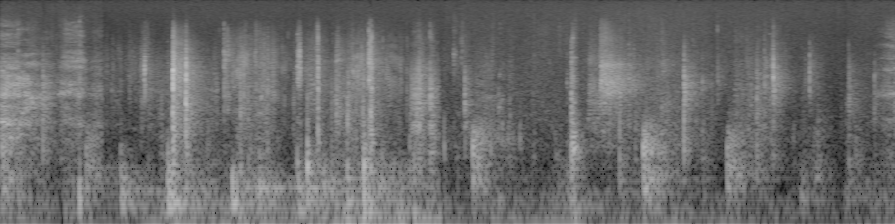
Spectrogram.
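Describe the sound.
Footsteps heading down a narrow stone staircase into a wine cellar, many irregular thuds and scuffs spread over about nine seconds, with a few heavier knocks among them.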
